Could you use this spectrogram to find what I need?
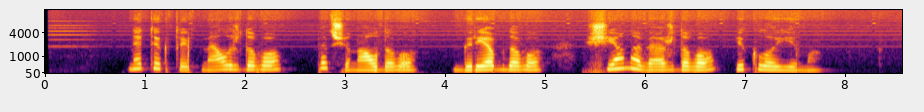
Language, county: Lithuanian, Klaipėda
